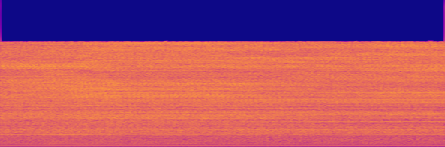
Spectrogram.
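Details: Qualcast electric motor after rebuild giving a loud, steady high hum at one pitch, no rattles or surges; running smoothly and normally.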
